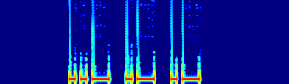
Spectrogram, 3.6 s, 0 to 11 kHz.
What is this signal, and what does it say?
Morse code, heard as a keyed tone, about 17 wpm, 700 Hz. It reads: UAA
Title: All Cut Numbers - 3-Digit 17wpm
